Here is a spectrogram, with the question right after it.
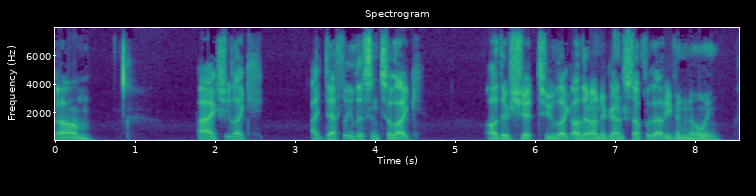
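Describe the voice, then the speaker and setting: The man has a slight Irish accent. His intonation stays fairly even. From Ireland. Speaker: musician and producer. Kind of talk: interview. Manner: casual, halting with many fillers.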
